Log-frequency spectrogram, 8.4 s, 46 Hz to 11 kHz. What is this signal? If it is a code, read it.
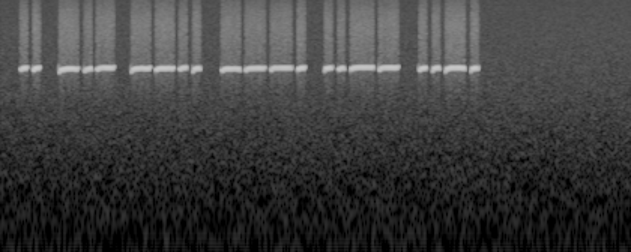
Morse code (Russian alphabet), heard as a whistle, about 14 wpm. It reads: ИКЗЧЮФ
